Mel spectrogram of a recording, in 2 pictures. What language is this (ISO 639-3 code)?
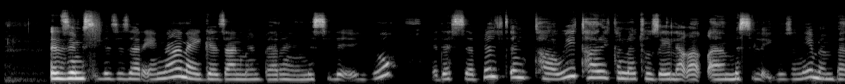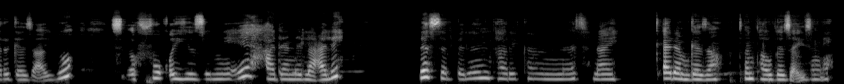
tir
